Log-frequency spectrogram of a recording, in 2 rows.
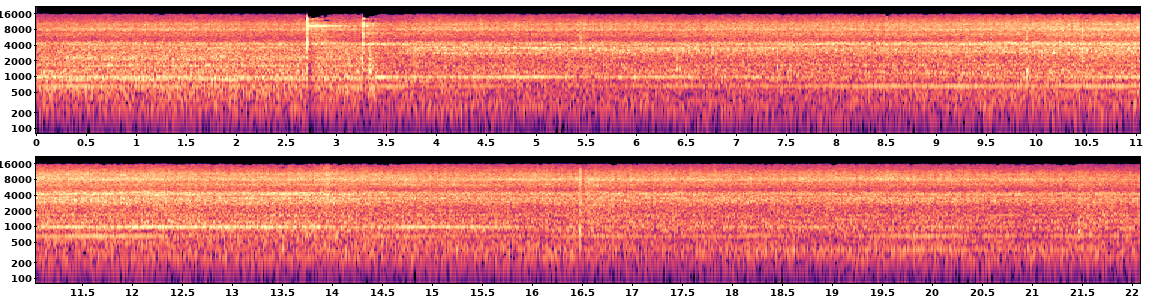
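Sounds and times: lathe mechanical drone: 0:00.0 - 0:22.0.

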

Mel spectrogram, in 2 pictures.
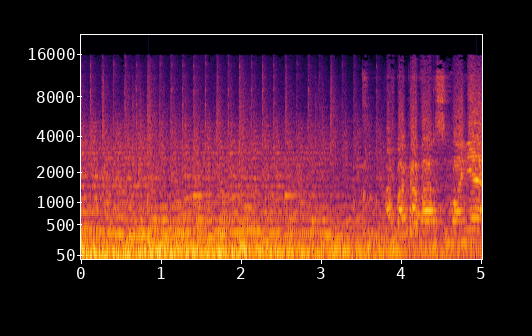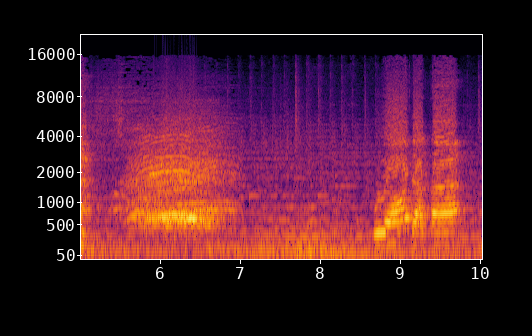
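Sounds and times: background music: 0:00.0 - 0:10.0
crowd calling back together: 0:05.4 - 0:07.1.

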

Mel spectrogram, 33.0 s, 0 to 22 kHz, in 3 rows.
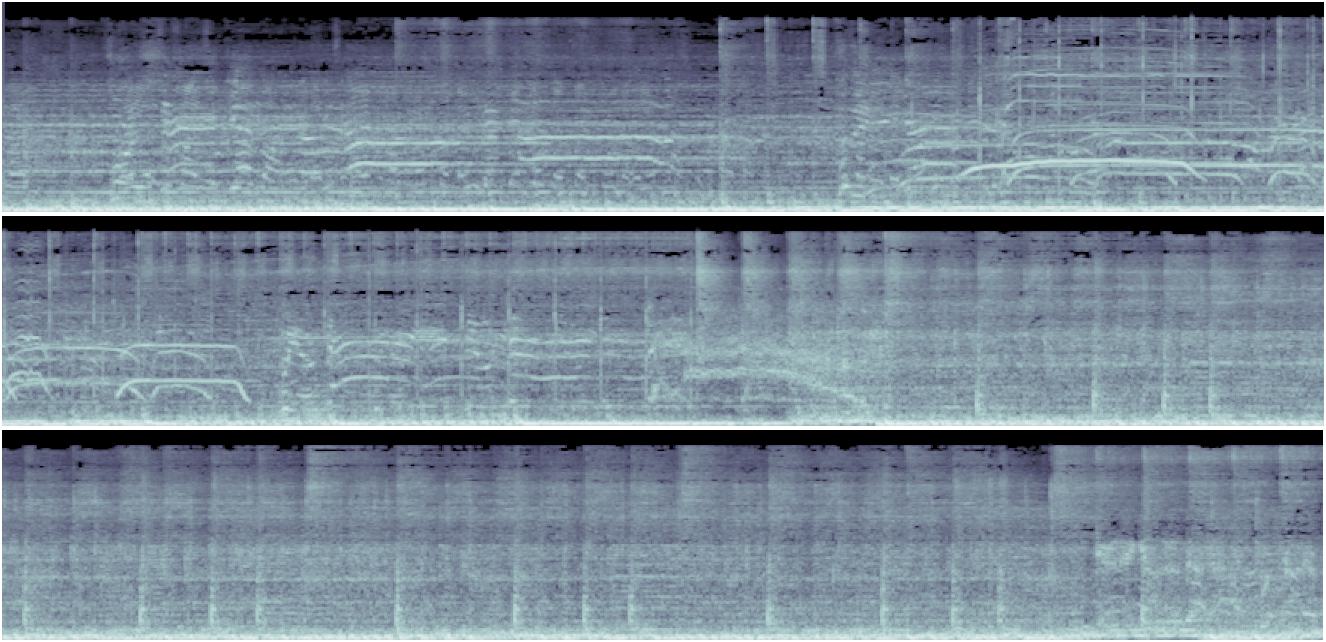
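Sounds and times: singer's voice: 0:00.0 - 0:18.8, 0:30.8 - 0:33.0
low bass drone: 0:00.0 - 0:33.0
rock band drums and guitars: 0:00.0 - 0:33.0
crowd cheering: 0:07.0 - 0:33.0.

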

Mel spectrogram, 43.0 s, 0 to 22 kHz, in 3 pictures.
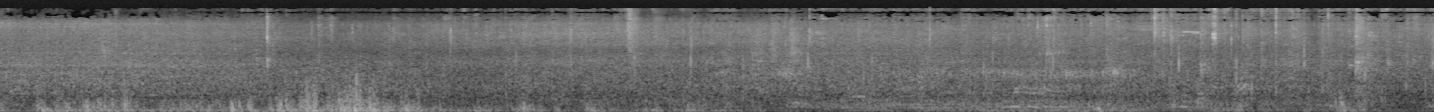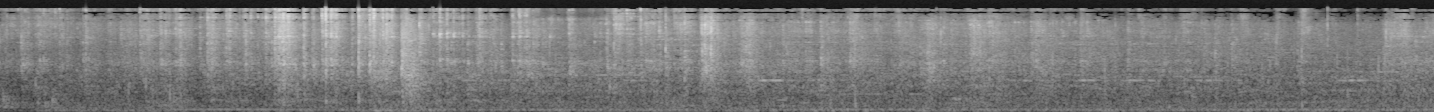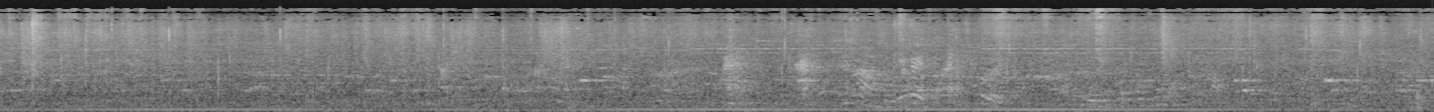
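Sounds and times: shoppers' voices: 0:01.4 - 0:43.0
in-store music: 0:14.8 - 0:43.0.

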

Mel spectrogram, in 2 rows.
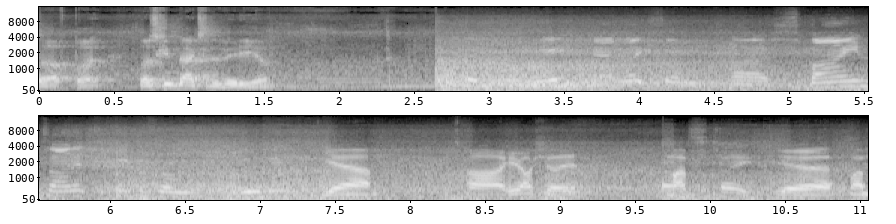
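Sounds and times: man talking: 0:00.0 - 0:01.6, 0:07.4 - 0:11.0
surf on beach: 0:02.6 - 0:11.0
wind on microphone: 0:02.6 - 0:11.0.

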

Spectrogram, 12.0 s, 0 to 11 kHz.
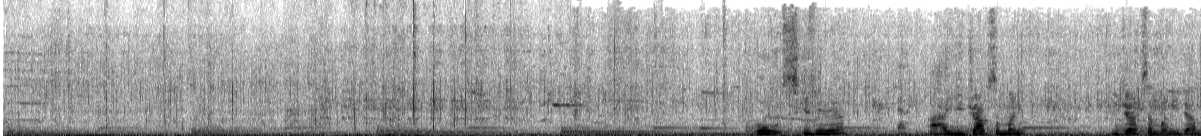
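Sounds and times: background music of held chords: 0:00.0 - 0:12.0.

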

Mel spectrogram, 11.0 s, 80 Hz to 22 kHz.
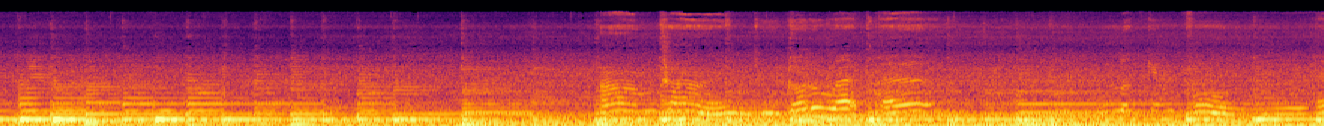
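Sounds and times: acoustic guitar picking chords: 0:00.0 - 0:11.0.

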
